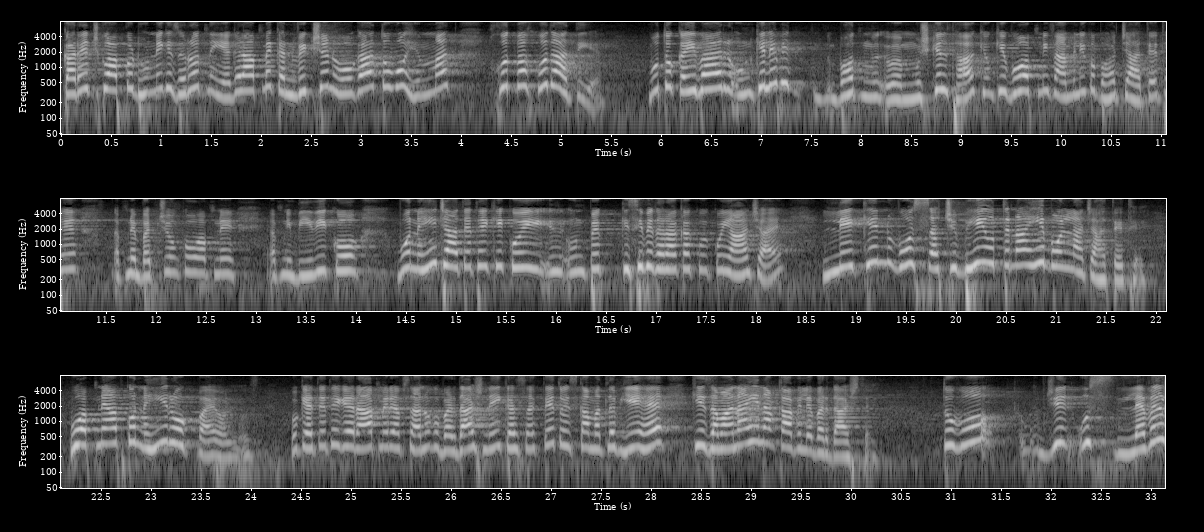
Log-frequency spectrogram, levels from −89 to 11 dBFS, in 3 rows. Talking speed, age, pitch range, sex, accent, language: 195 wpm, 20-39, 280-370 Hz, female, native, Hindi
